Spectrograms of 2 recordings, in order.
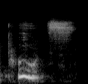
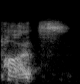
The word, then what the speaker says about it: Putz: For example, it's J.J. Poots, not Putz, and it's Sean Figgins, not Chone Figgins.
